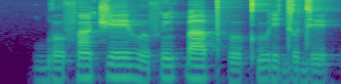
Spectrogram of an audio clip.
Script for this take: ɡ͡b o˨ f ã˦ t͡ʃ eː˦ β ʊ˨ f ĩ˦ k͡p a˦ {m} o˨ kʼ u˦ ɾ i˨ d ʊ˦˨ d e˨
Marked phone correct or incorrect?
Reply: incorrect: pʰ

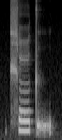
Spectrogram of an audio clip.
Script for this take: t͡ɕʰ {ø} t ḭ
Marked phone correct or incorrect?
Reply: correct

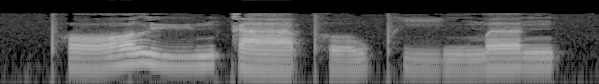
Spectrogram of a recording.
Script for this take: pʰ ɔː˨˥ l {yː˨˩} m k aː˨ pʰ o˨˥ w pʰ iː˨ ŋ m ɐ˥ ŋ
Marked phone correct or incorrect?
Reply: incorrect: yː˨˧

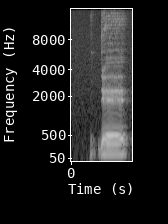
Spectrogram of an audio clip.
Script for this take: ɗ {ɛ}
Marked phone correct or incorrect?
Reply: correct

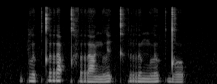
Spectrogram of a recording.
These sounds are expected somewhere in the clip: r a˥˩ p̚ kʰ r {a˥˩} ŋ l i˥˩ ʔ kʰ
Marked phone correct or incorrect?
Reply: incorrect: a˧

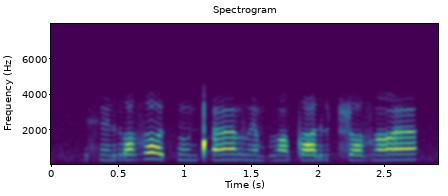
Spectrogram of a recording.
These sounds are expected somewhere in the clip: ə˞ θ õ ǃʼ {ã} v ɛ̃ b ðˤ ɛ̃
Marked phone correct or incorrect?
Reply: correct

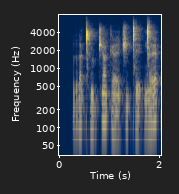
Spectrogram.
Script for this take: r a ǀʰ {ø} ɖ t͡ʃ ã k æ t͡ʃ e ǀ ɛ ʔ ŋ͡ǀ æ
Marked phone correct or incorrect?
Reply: correct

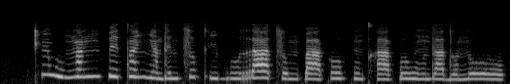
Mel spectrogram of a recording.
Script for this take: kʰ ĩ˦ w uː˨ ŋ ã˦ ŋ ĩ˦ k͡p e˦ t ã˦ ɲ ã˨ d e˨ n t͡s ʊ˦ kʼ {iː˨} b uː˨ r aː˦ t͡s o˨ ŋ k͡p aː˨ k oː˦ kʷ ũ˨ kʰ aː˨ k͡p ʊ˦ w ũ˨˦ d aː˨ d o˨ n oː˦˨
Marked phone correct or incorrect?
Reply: incorrect: i˨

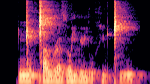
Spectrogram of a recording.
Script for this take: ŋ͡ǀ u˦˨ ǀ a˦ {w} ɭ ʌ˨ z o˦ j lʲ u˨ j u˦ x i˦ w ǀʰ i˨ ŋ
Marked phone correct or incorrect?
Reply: correct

